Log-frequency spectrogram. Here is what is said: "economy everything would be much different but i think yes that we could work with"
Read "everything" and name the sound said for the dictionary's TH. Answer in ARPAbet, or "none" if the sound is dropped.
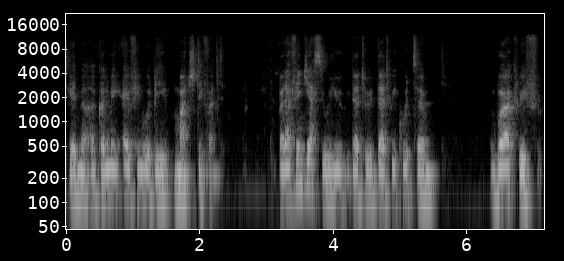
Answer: TH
